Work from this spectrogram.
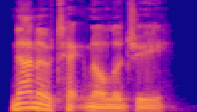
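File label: "nanotechnology", British English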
